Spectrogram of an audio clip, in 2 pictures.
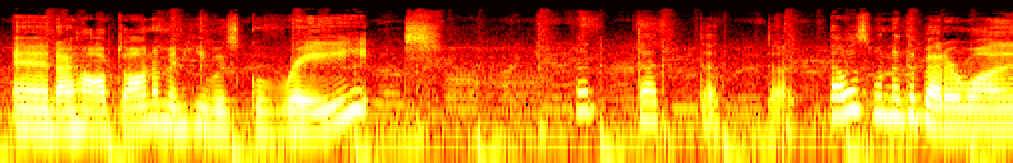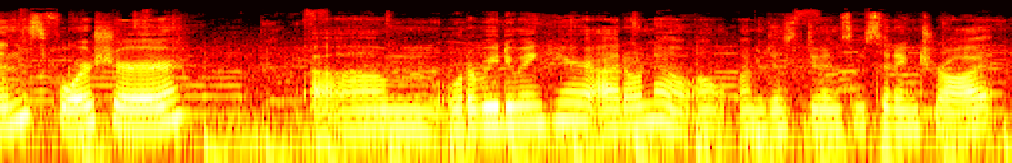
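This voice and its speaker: A young woman in casual vlog talk, chatty and self-deprecating, narrating her riding over voiceover. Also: mid-range voice. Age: young adult. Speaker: equestrian vlogger. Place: indoor riding arena and barn, some outdoors.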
